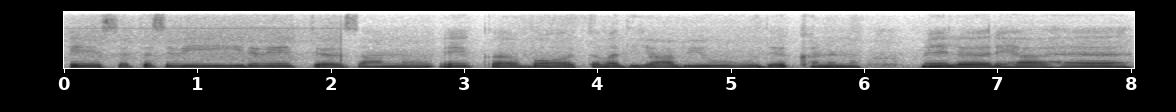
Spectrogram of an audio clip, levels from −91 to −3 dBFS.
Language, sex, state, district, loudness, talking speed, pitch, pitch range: Punjabi, female, Punjab, Kapurthala, -14 LUFS, 95 wpm, 215 Hz, 205-225 Hz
